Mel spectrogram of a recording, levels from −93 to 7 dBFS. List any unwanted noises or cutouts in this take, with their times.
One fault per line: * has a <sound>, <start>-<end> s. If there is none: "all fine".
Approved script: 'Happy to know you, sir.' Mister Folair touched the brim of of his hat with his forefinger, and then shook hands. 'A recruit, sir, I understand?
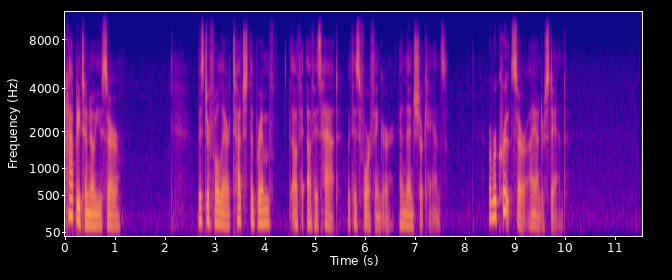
all fine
